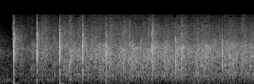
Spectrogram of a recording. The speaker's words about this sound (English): Now we all of us have got 2 hands. Please clap.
